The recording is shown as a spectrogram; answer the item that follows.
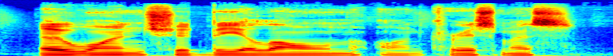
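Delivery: level, expressionless, flat monotone delivery. Playing a game of saying christmas movie lines for guessing: monotone. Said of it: "This is the monotone Christmas line game".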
